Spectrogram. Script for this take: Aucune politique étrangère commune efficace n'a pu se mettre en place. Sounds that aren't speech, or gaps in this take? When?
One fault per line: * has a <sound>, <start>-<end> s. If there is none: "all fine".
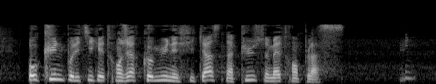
* has a laugh, 4.0-4.2 s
